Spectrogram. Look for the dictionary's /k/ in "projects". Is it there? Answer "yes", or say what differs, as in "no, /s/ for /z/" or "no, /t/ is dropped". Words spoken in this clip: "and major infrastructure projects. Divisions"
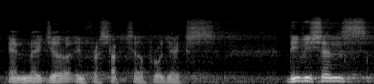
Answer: yes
